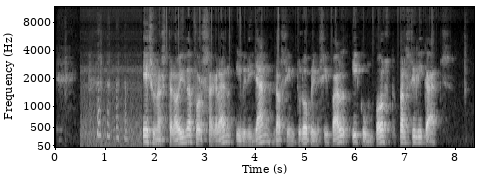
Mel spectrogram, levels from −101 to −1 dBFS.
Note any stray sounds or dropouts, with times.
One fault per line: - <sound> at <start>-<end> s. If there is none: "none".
- laugh at 0.6-1.5 s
